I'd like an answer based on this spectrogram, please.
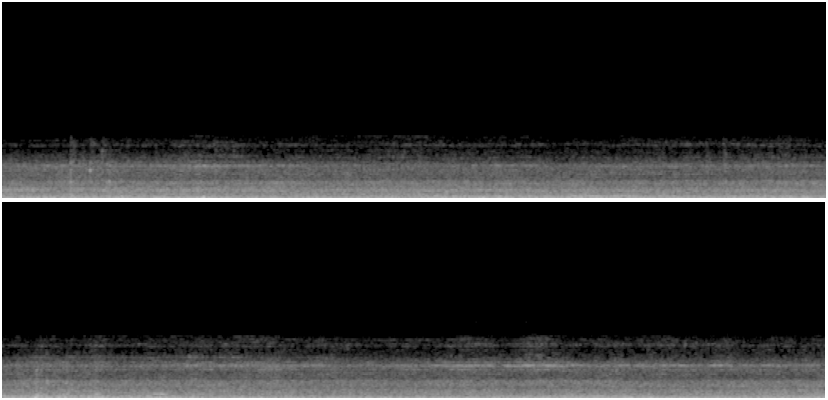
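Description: Steady low drone of outdoor city and construction-site noise, distant diesel machinery and traffic blended together, with no single sound standing out.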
